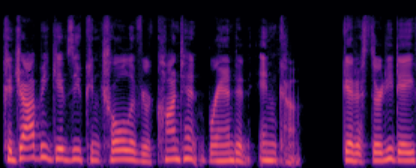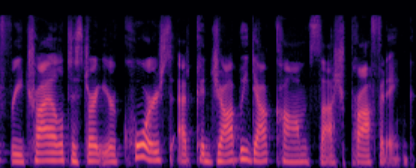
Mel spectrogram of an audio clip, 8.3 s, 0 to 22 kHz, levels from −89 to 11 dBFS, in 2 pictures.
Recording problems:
none

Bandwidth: 14.5 kHz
